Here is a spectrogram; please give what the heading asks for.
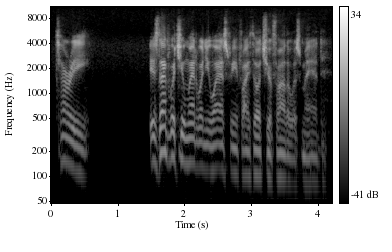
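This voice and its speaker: Male radio-drama insurance investigator, measured questioner, dry vintage low-fidelity sound. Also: sing-song, a little mellow, dry recording. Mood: calm, probing. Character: steady, probing insurance investigator, adult man. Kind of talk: 1950s radio detective drama acting. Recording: dull vintage radio recording.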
